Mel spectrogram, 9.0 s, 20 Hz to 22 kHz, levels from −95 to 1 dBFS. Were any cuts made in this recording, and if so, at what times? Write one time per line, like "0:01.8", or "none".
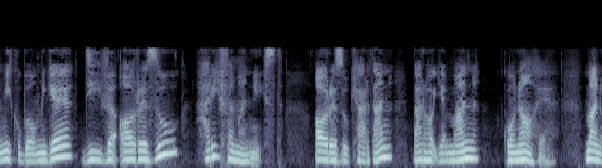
0:01.2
